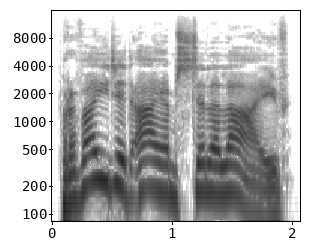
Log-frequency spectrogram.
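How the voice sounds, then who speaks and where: A man voicing a miserable, flu-ridden Highland Scottish policeman in an audiobook, stiff, self-pitying and sibilant. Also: big pitch swings, takes it slowly, no room sound, clean studio sound.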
